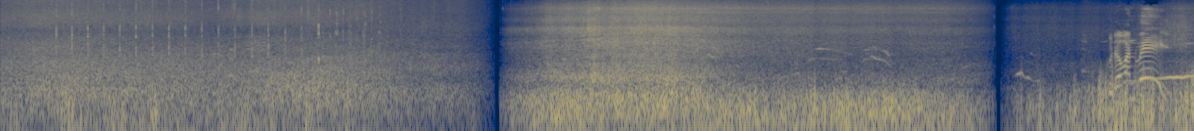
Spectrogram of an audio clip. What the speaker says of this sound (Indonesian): Harus hati-hati nih, ombaknya lumayan besar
